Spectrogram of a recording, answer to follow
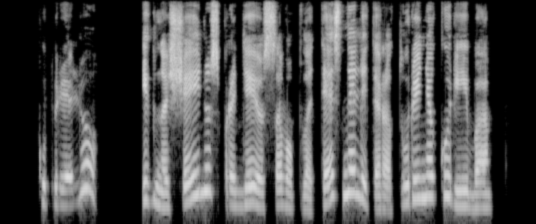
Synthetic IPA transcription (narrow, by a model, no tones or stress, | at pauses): kʊpʲɾʲelʲʊ | ɪɡnɐʃʲɛɪnʲʊspɾɐd̪ʲeːjoːsɑːʋoːplˠɐt̪ʲæsʲnʲɛːlʲɪt̪ʲɛɾɐt̪uːɾʲɪnʲɛkʊɾʲiːbɑː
